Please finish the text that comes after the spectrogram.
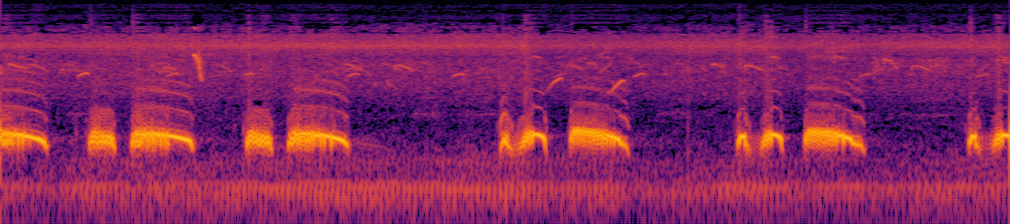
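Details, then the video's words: Kharom-voiced spotted dove from a decoy line cooing steadily: short paired notes each followed by a long drawn, downward-curving coo, several phrases in a row, with a faint hum behind. "นกเขาใหญ่ สายต่อ เสียงต่อหมานๆเสียงนกคารม"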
